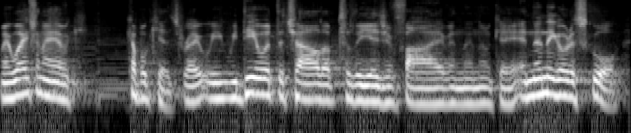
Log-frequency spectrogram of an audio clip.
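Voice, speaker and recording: A man's voice: medium pitch, fairly quick. A man lecturing as a professor, quizzing students directly and often restarting his sentences. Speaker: university professor. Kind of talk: classroom lecture. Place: large lecture hall. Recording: reverberant lecture hall with background music.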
